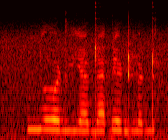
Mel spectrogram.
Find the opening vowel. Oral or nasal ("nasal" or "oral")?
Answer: oral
